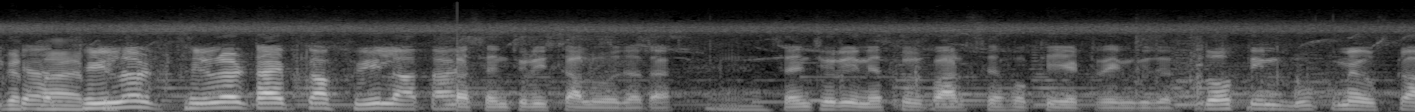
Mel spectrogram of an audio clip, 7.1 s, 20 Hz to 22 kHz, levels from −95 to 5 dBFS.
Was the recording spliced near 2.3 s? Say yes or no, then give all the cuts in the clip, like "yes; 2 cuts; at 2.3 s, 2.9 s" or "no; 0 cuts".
yes; 2 cuts; at 2.3 s, 6.0 s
